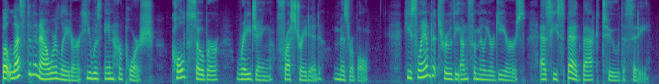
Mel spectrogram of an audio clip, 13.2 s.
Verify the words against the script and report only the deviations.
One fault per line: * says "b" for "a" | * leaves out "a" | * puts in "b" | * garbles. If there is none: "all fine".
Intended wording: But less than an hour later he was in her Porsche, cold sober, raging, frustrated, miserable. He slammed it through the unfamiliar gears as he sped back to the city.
all fine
